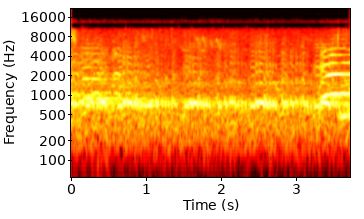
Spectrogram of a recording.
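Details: Common cranes in chorus, a low, steady mass of calls ending with a loud, clear, ringing bugle from a nearby bird.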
